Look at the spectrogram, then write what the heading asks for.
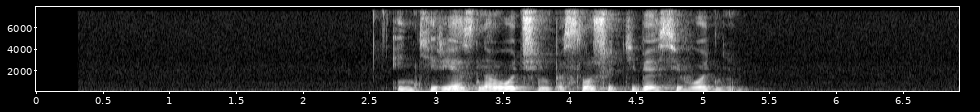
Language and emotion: Russian, neutral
